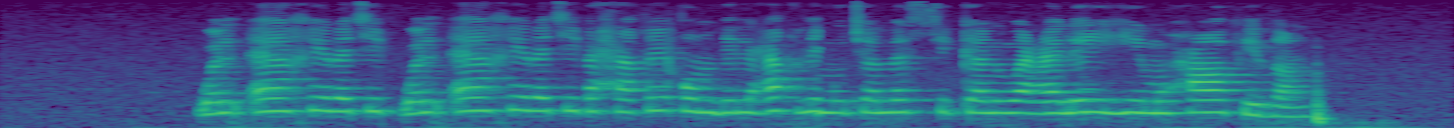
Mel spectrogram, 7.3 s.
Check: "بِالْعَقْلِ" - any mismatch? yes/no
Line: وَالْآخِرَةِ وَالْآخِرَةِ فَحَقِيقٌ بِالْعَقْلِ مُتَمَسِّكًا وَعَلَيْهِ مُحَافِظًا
no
